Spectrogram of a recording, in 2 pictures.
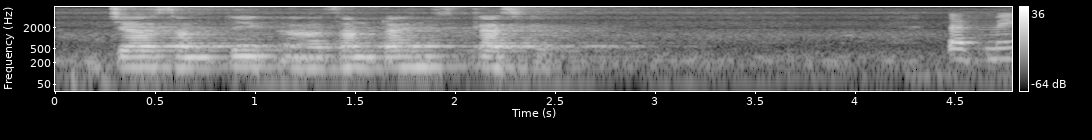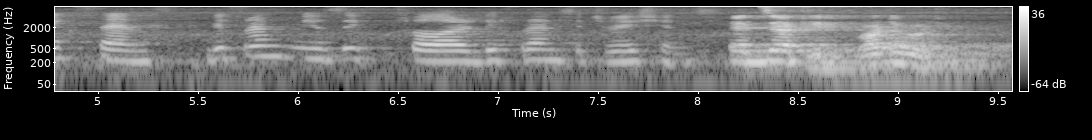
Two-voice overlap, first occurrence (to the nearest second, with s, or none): none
